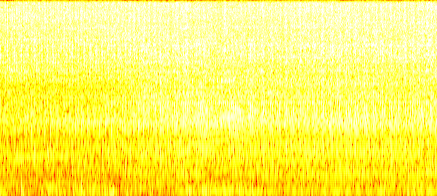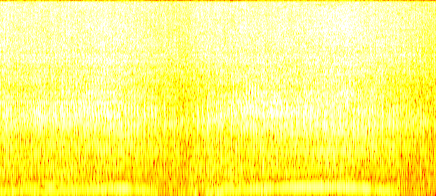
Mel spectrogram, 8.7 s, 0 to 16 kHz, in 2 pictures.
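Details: Mitsubishi Pajero Mini H56A, 4A30 engine running poorly: metallic clanking knock over the engine as it revs and drops back; owner suspects lash adjuster or bearing, source unconfirmed.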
